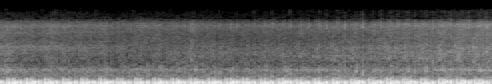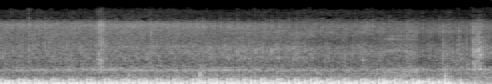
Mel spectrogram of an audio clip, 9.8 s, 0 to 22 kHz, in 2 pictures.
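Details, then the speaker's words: 1996 Yamaha Royal Star Tour Classic, 29,000 miles, reportedly sat about a year, running on jumper cables with a weak battery. Loud uneven clatter with irregular firing fades out, so it hesitates and stumbles on throttle; owner suspects bad fuel. "Ah, she doesn't like the throttle. I think it's because I got crappy fuel in here."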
